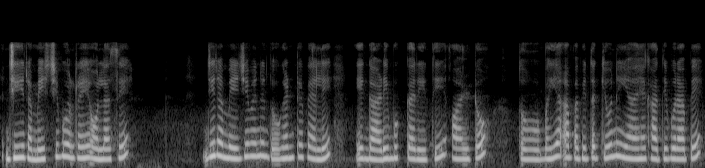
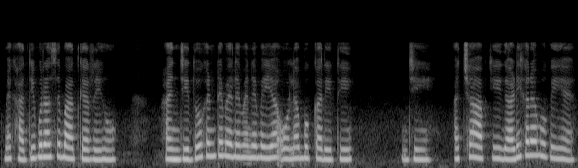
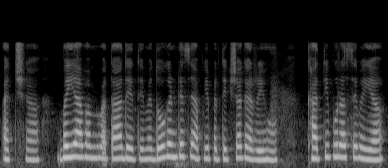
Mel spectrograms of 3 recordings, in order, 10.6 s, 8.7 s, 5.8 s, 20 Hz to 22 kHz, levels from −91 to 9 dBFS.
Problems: background conversations at intervals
